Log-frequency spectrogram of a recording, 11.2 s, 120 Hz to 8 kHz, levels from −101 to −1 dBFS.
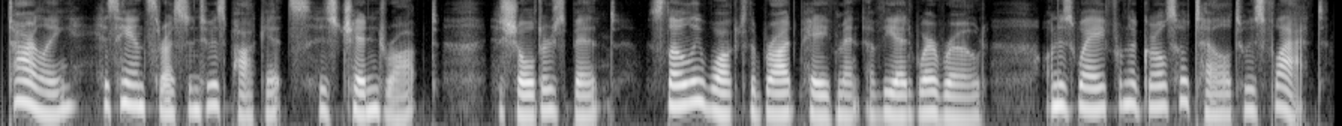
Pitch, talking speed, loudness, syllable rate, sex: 200 Hz, 170 wpm, -18 LUFS, 4.5 syllables/s, female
